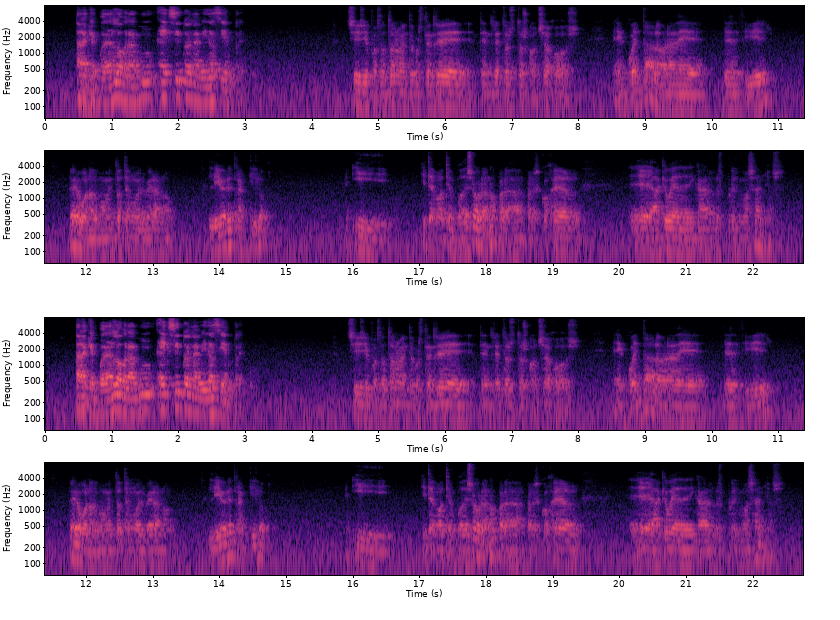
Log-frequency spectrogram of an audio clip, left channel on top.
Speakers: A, on the right; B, in the centre.
A: para
B: Ujú.
A: que puedas lograr un éxito en la vida siempre.
B: Sí, sí, pues totalmente, pues tendré, tendré todos estos consejos en cuenta a la hora de, de decidir. Pero bueno, de momento tengo el verano libre, tranquilo, y, y tengo tiempo de sobra, ¿no? Para, para escoger eh, a qué voy a dedicar los próximos años.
